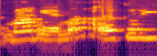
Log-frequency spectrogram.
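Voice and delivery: put-on tearful little girl voice, high and slow. Retelling a daughter coming home from school, imitating a child crying. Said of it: "she came home crying".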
